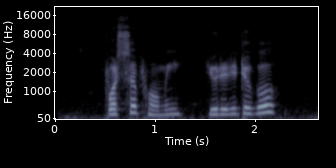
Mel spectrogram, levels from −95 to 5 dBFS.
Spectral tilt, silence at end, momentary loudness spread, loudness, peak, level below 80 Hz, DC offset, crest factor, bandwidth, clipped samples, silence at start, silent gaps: -5.5 dB/octave; 0.45 s; 9 LU; -43 LUFS; -24 dBFS; -72 dBFS; under 0.1%; 20 dB; 15 kHz; under 0.1%; 0.5 s; none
